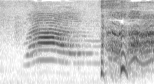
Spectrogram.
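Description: A cat meowing along to a song lets out a long, drawn-out meow, then breaks into a louder, rougher yowl straight after, clear with no talking.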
